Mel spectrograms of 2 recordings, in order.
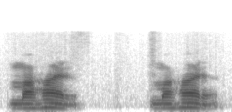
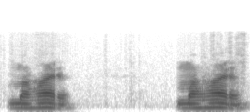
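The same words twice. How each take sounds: The two takes are said the same way.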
